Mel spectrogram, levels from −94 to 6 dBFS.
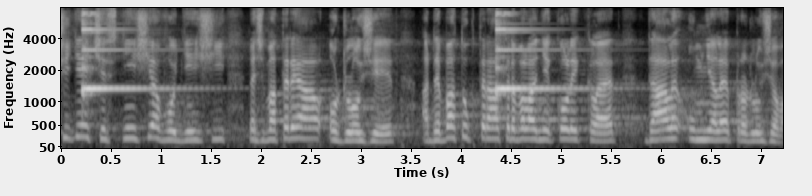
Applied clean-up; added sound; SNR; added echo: none; Bell; -4 dB; none.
